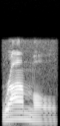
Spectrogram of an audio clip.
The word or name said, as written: Rommel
